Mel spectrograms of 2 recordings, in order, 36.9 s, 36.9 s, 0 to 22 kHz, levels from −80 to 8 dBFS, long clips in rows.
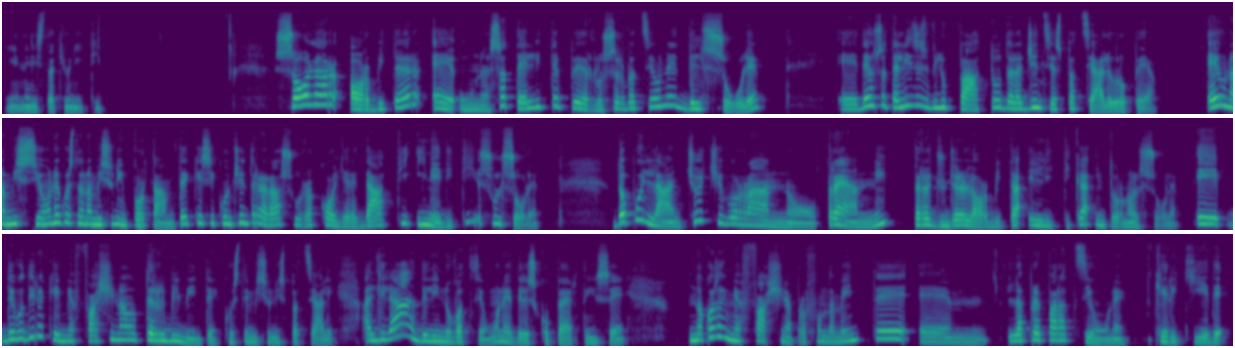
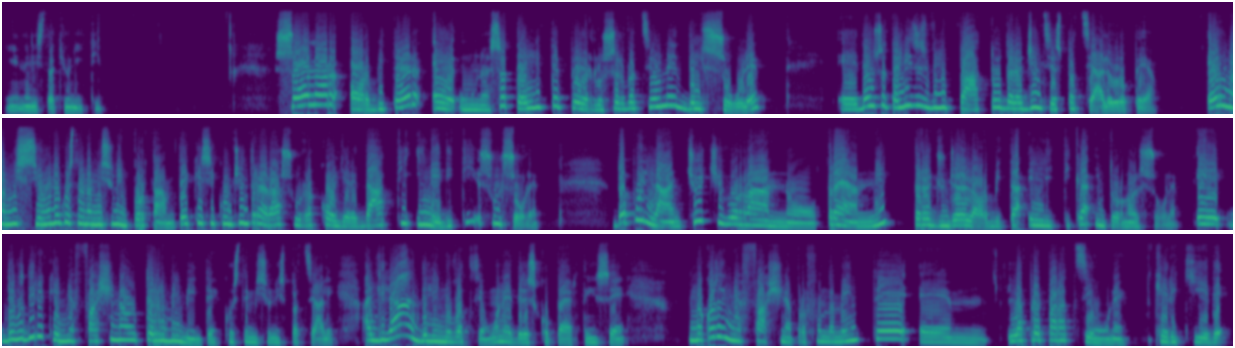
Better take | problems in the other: first | distortion; heavy; 15% of the sound clipped

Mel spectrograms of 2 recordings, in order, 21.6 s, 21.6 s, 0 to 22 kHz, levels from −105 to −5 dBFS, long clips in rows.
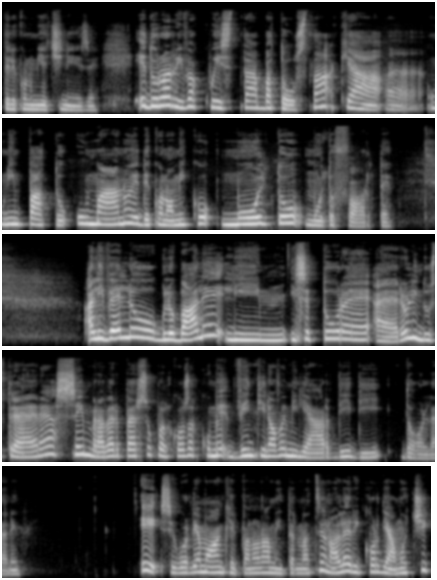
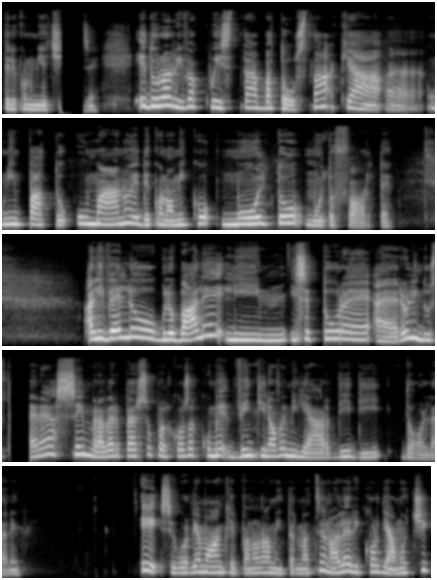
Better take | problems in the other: first | audio cutting out; at 0.5 s and at 13 s

